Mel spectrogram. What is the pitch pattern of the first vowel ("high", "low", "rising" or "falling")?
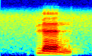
falling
